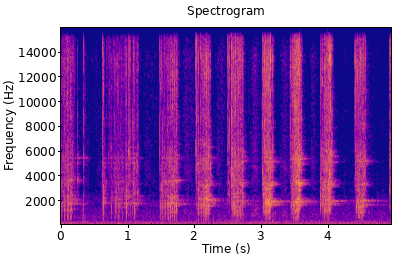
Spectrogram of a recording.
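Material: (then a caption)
Steel. Long pointed nails scratch and rub across the parallel bars of a steel drainage grating set over a hollow gutter. The result is a quick run of bright, raspy strokes, about two per second, each with a brief metallic ring and little low end.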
